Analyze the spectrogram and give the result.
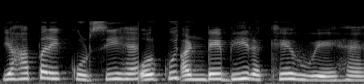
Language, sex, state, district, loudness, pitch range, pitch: Hindi, female, Uttar Pradesh, Jalaun, -14 LUFS, 220-255 Hz, 245 Hz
